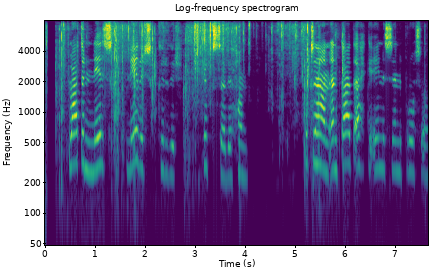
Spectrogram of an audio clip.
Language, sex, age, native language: Icelandic, male, 18-19, Icelandic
